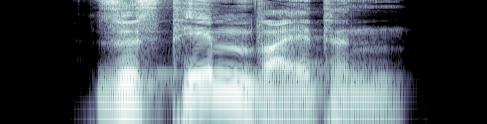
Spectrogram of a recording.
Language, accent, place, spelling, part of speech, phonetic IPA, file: German, Germany, Berlin, systemweiten, adjective, [zʏsˈteːmˌvaɪ̯tn̩], De-systemweiten.ogg
- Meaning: inflection of systemweit: 1. strong genitive masculine/neuter singular 2. weak/mixed genitive/dative all-gender singular 3. strong/weak/mixed accusative masculine singular 4. strong dative plural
